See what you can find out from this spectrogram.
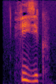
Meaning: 1. physicist 2. genitive plural of фи́зика (fízika)
- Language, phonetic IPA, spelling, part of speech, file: Russian, [ˈfʲizʲɪk], физик, noun, Ru-физик.ogg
